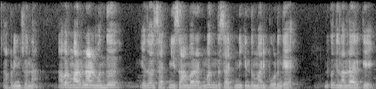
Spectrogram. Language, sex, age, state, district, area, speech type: Tamil, male, 45-60, Tamil Nadu, Coimbatore, rural, spontaneous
